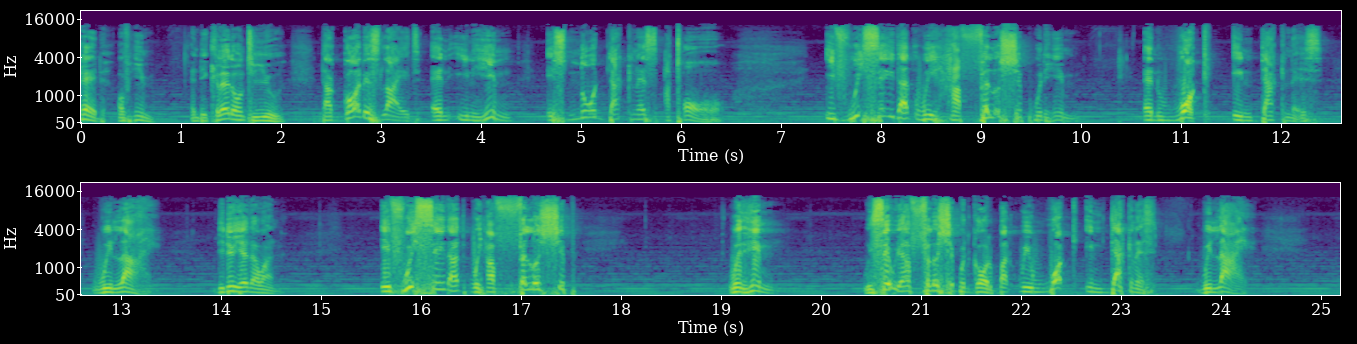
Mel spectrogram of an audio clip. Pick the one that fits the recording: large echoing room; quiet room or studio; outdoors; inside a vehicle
large echoing room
